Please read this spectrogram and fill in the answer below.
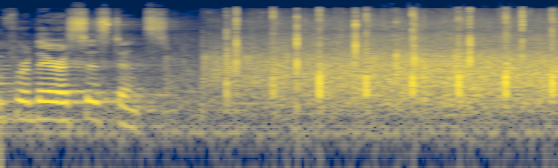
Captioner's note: applause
